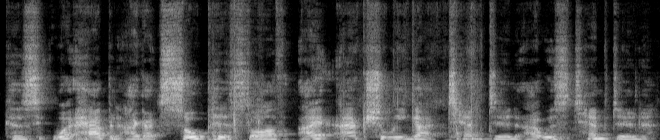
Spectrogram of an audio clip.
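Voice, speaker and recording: A man's voice: a little high, expressive, unhurried, a bit bright, slight background noise. A man hosting an occult video, talking in a rambling, agitated monologue, swearing a lot and repeating himself.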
